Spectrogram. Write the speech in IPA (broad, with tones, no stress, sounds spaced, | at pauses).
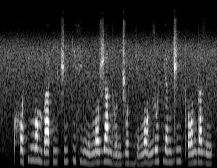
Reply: x ɔ˨ pʲ ʊ˦ ŋ ɔ˧ m b a˨ x i˨ t͡ʃ i˨˦ k i˧ fʲ e˧ ŋ e˨ ŋ ɔ˧ ʒ a˦ n d ʊ˨ n d͡ʒ o˧ bʲ ɛ˨ ŋ ɔ˦˨ n z ʊ˦ pʲ a˦ n d͡ʒ i˦ pʼ ɔ˨˦ n d a˦ z ɪ˧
